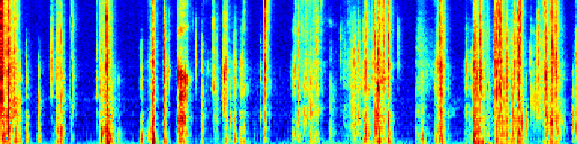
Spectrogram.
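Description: A crinkly bag of pistachios is torn open with many short, irregular crackling and ripping bursts separated by brief quiet gaps.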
